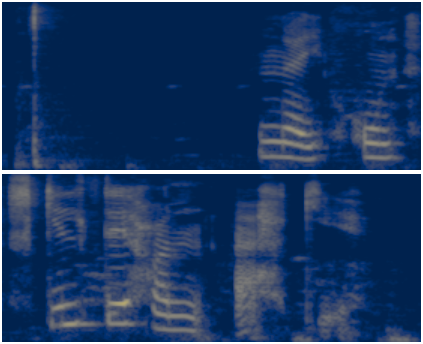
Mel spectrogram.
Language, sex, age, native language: Icelandic, male, 7, Icelandic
